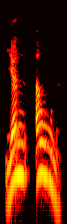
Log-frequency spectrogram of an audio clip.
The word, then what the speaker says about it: yan'auna: Jadi tidak boleh ditahan, tidak boleh seperti ini. Yan auna. Yan auna itu tidak boleh, harus langsung. yan'auna.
